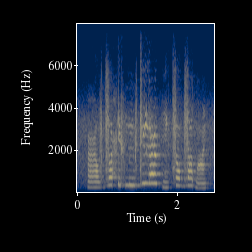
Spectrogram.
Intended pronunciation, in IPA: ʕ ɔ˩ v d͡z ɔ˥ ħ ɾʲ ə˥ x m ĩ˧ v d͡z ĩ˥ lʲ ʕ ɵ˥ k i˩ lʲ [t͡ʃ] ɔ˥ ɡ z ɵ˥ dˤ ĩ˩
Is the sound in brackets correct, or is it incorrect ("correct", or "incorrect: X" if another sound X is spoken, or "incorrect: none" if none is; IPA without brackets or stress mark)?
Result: incorrect: t͡s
